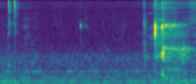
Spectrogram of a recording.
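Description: A computer mouse gives a few sharp, quiet clicks, two quick ones at the start and another near the end, close to the microphone in a quiet room.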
